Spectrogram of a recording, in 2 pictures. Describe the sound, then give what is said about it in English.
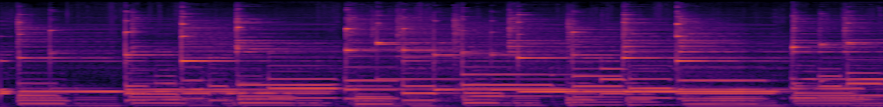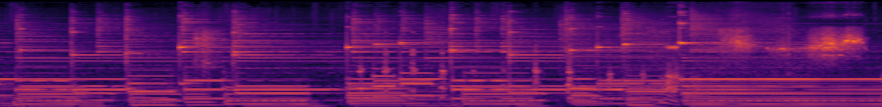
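Phone ringtone playing a repeating tinkling melody of rapid, chiming electronic notes, loud and continuous throughout with no talk over it. “Now that's an annoying ringtone.”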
